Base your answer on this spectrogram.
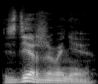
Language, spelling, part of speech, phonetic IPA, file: Russian, сдерживание, noun, [ˈzʲdʲerʐɨvənʲɪje], Ru-сдерживание.ogg
- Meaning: deterrence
